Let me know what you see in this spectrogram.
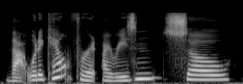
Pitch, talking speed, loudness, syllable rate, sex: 225 Hz, 195 wpm, -18 LUFS, 5.0 syllables/s, female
